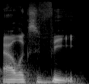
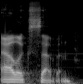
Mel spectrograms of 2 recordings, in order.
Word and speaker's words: Alex V: heard in chat that the way people say his name is alex v not alex seven i just call him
